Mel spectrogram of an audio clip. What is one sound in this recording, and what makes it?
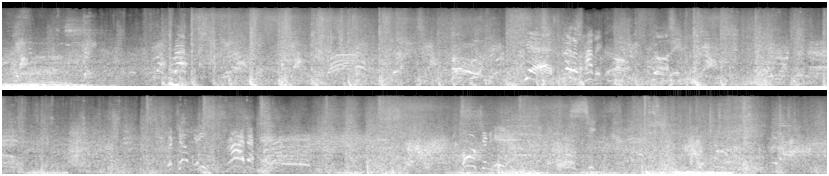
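Creatures snarl and shriek as they attack.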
